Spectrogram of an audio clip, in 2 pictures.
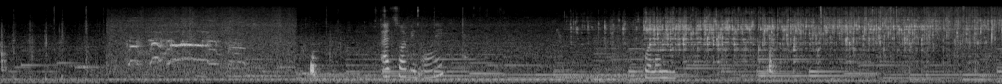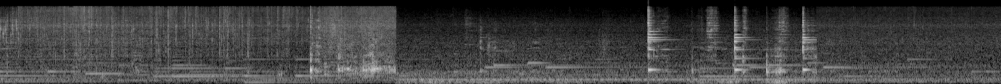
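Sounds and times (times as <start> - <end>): food sizzling in a pot: 5.6 - 14.0
metal spatula clinking on pot: 16.5 - 18.2.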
